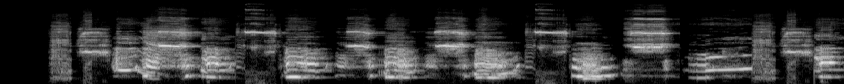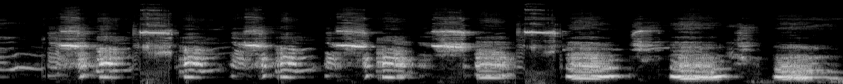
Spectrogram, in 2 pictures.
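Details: Donkey braying in a long unbroken series, bright strained high notes alternating with lower, rougher harmonic gasps about twice a second, each burst hoarse and reedy, with no other sounds around it.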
